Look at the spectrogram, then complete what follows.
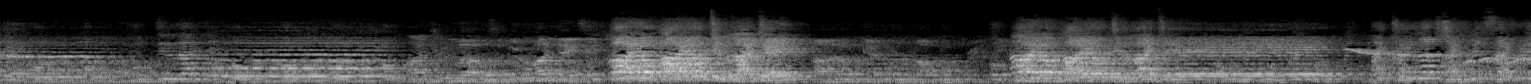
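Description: Choir singing as backing music, with sustained voiced notes that swell louder about six seconds in and again about ten seconds in.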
